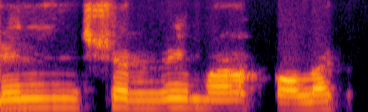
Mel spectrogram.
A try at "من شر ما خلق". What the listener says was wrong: نہیں آواز نہیں آئی مجھے، قلقلے کی آواز نہیں آئی، خلق، اونچی آواز سے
